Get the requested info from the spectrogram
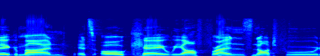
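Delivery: very slow, put-on giant voice. Stepping up close and looking up at him, in Hill Giant dialect voice. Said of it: "in my best um giant dialect".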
